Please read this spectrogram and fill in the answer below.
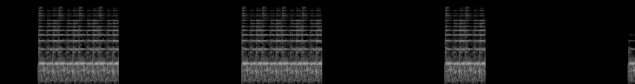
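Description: A harsh electronic ringing tone sounding in three abrupt bursts, the first two about a second long and the last shorter, with dead silence between them.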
